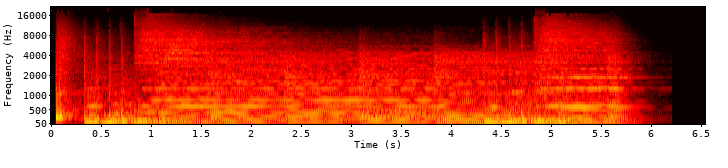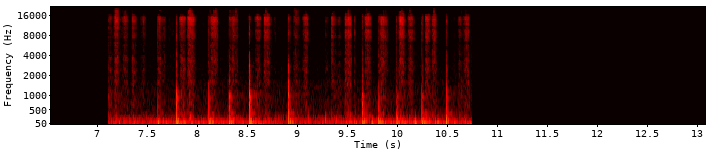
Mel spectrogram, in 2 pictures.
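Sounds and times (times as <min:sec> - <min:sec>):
music intro: 0:00.0 - 0:06.2
scratchy pen strokes: 0:07.1 - 0:10.8.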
